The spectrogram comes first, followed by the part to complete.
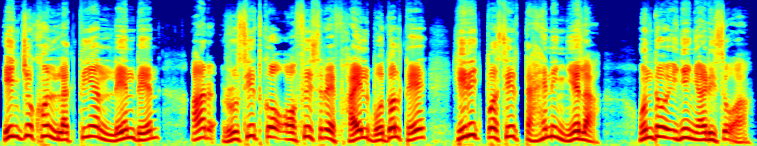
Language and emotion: Santali, angry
